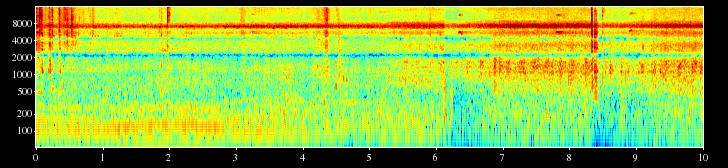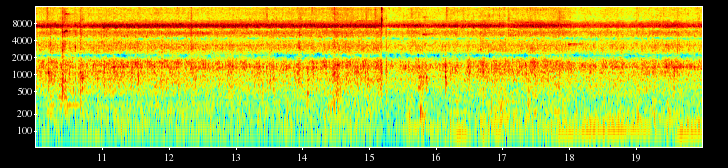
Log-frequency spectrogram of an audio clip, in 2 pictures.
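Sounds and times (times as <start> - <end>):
rattling and jolts: 0.0 - 1.0
truck engine drone: 0.0 - 20.0.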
